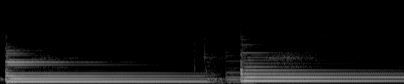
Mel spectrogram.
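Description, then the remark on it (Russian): A C major chord strummed twice on guitar, each strum ringing out with a bright, full tone and slowly fading, with a brief gap between them and no voices. “Сейчас я даже гитару возьму. Ну типа у тебя есть нота до, она такая...”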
